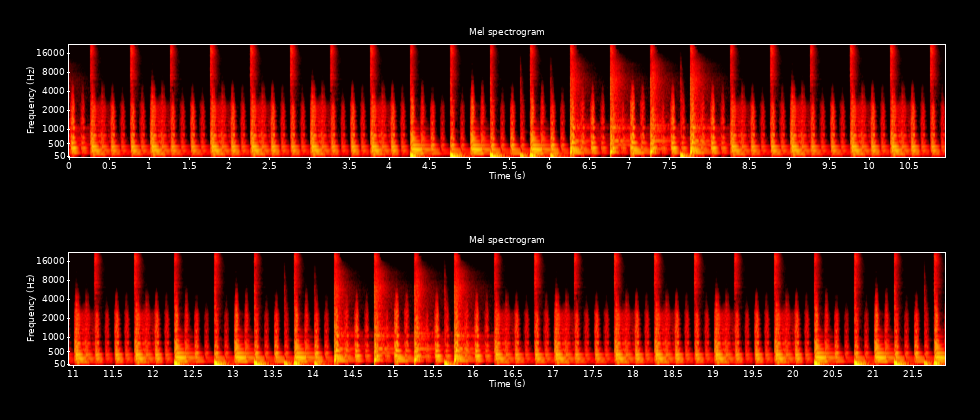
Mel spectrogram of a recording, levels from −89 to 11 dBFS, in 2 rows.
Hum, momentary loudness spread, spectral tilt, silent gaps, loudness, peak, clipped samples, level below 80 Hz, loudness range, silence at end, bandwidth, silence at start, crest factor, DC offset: none; 7 LU; -5.5 dB/octave; none; -27 LUFS; -6 dBFS; under 0.1%; -32 dBFS; 4 LU; 0 s; over 20 kHz; 0 s; 20 dB; under 0.1%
